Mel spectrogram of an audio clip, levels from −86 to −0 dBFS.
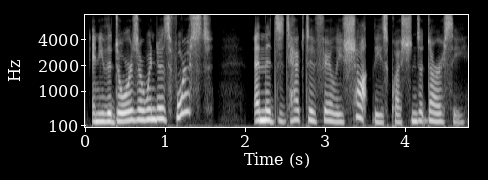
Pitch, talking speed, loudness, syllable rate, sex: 240 Hz, 200 wpm, -17 LUFS, 6.4 syllables/s, female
